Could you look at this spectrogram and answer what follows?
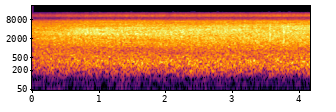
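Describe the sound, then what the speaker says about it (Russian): A steady, powerful rush of flowing river water near Tikhonovka in Lazarevsky District fills the whole clip, a dense constant roar with no voices. "Сама река серьезная такая прям."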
